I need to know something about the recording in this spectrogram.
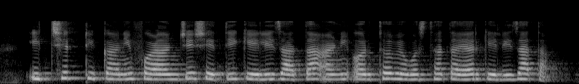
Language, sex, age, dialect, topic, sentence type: Marathi, female, 51-55, Southern Konkan, agriculture, statement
